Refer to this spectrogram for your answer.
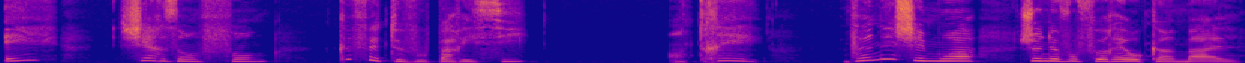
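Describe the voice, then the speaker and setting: Wicked old witch, high and swooping, slow and drawn out, cackling, hissing whispers, storybook. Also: expressive, dark tone, no room sound, clean studio sound, heavily acted. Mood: honeyed. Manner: cackling, honeyed then snarling, hissing whispers. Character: wicked old female witch, greedy, cruel, child-eating. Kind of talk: storybook reading.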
